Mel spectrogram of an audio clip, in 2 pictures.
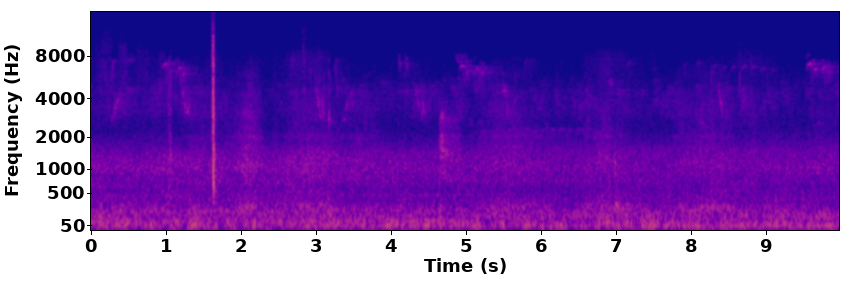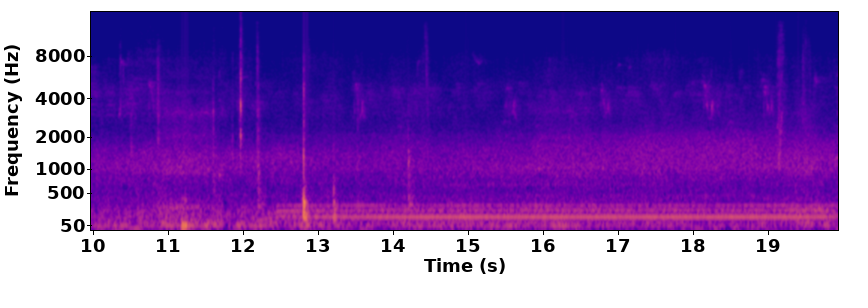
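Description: Small birds chirping repeatedly over outdoor background noise, with a few sharp clicks around the middle. About two-thirds of the way through, a steady low hum starts and keeps going.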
